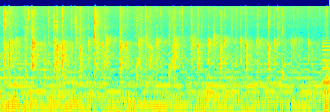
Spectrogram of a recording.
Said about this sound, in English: And if you love him, can you say amen? Can you give God a hand clap?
